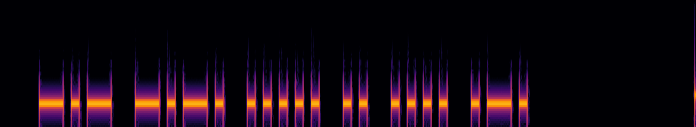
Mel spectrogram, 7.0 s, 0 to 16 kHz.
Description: Morse code, heard as a keyed tone, about 15 wpm, 700 Hz. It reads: KC5IHR
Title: USA Call Signs Repeated 3x 15wpm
